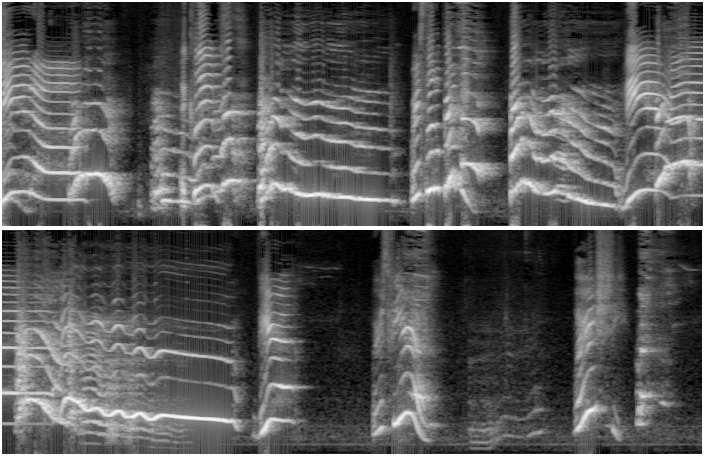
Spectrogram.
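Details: Two Siberian Huskies howling together to help their owner find the other dogs; long wavering howls rising and falling and overlapping, broken by short gaps, ending in a few quieter brief howls.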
